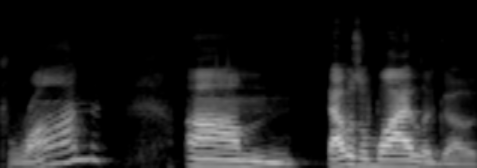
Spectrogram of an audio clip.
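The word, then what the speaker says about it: Ran: I have only seen one other film from him, which is, I think it's pronounced Ron.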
